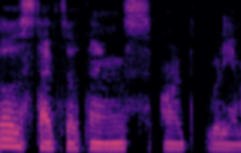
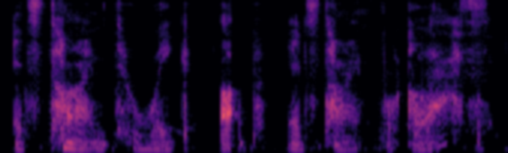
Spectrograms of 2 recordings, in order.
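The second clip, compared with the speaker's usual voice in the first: breathy, whispered, demonic tone; 5 semitones lower than usual. Narrating a story, voicing Taku as he wakes Aizawa for class, demonic tone. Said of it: "with a demonic tone".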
